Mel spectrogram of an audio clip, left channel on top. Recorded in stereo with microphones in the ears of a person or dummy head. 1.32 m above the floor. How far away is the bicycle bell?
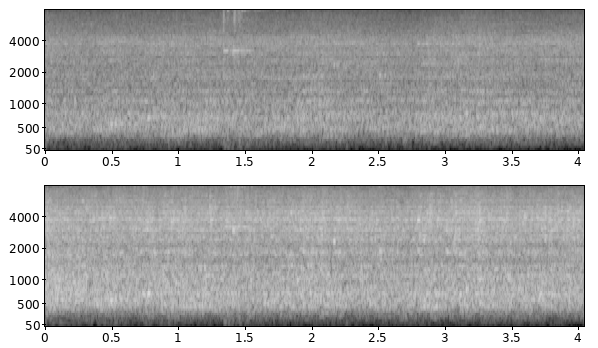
About 2.5 m.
